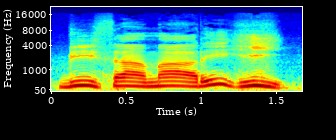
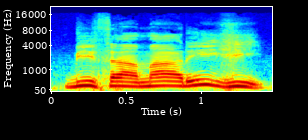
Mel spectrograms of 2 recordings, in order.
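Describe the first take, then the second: First: بی ثمری هی read slowly, each sound drawn out; slow model reading. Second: بی ثمری هی repeated slowly and clearly. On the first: Teacher to pupils, slow careful model reading. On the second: Teacher repeating the word for pupils, slow and clear. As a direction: say بی ثمری هی again, slow and even. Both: Shown as a demonstration. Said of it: "ببینید".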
